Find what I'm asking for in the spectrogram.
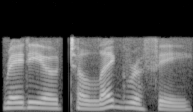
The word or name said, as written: radiotelegraphy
